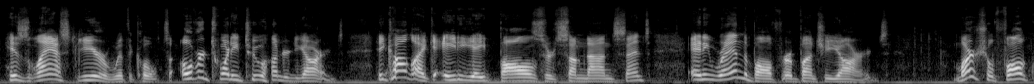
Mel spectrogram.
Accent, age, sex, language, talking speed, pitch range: American, 50-69, male, English, 170 wpm, 140-210 Hz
